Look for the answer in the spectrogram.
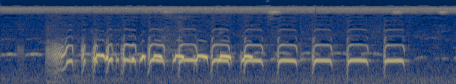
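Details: Zebra dove of a local strain singing as a lure for other doves: a fast stutter of notes settling into evenly spaced, clipped hooting coos roughly three per second, against low background noise.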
